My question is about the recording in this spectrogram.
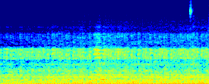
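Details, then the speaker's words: Jaguar F-Type at idle; faint scraping hum in the upper mids, rubbing also heard on revs; goes away in park off the brake; cause unknown. "thing is I can get rid of it put the car in park F off the brake I just don't know what that noise is"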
